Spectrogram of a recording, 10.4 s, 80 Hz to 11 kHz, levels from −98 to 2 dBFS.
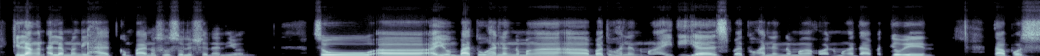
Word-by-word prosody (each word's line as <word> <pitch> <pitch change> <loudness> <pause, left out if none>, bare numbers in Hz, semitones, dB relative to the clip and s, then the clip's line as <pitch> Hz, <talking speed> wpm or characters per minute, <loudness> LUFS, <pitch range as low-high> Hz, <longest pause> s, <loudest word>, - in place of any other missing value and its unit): kailangan 145 -1 +6
alam 120 -1 +2
ng 115 -2 -4
lahat 100 -2 -1
kung - - -10
paano 100 +2 0
susolusyunan 105 -6 -5
'yon. 80 -4 -13 0.7
So, 140 - +4 0.5
ah, 125 0 +5
ayun, 155 -3 +3
batuhan 140 +3 +3
lang 135 0 -4
ng 135 - -8
mga, 130 0 -2 0.2
ah, 130 0 +1
batuhan 140 +2 -4
lang 135 - -15
ng 140 - -23
mga 140 - -8
ideas, 145 -3 +3
batuhan 120 -2 -6
lang 115 0 -9
ng 115 - -8
mga 115 0 -5
kung - - -5
anong 115 0 -15
mga 115 - -6
dapat - - -16
gawin, 130 -4 +2 0.7
tapos 110 +1 +1
125 Hz, 180 wpm, -24 LUFS, 115-140 Hz, 0.7 s, kailangan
